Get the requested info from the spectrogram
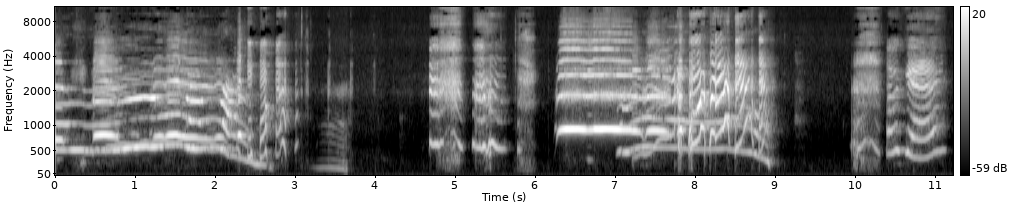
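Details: An 8-month-old Border Collie howls, "singing" in long, wavering, sliding tones along with a recorder's steady note.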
